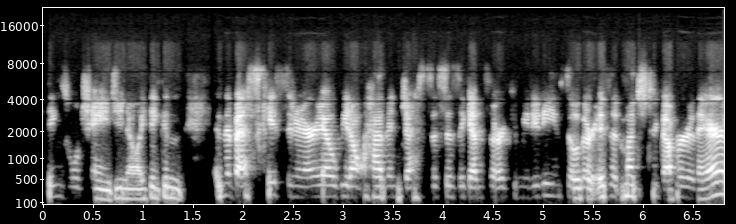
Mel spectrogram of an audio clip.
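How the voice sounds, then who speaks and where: A woman with a lowish voice speaks earnestly on a panel, reflective and searching, often pausing on "um" and restarting her thoughts. The sound is dull and lo-fi, very dry, as if coming over a video call. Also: no echo. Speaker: journalist. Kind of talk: panel discussion on a live stream.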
